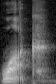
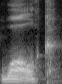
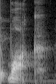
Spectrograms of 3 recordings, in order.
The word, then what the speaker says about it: walk: For example, walk. Here we just go from the W sound to a and then end in a K sound. So, we're not going to say walk. We're gonna say walk.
